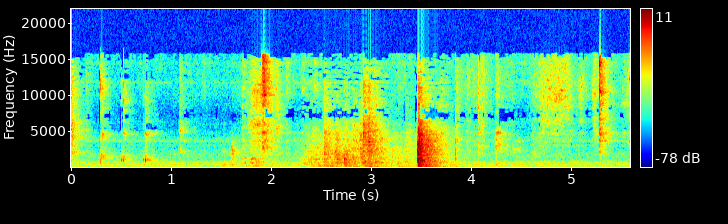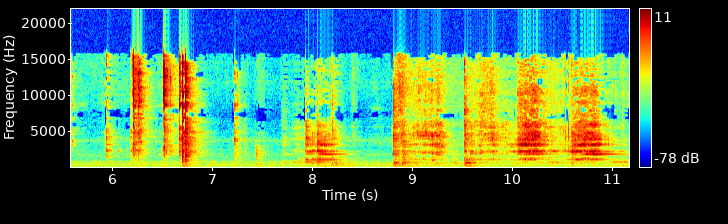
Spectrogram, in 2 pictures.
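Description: Kitchen utensils clinking and knocking, with one loud knock about three and a half seconds in. Near the end a spoon scrapes and clinks around a stainless steel saucepan, stirring heating sugar syrup so it does not stick to the bottom.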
